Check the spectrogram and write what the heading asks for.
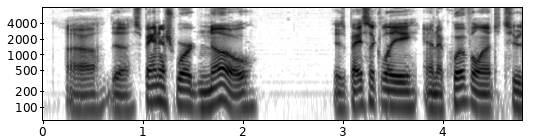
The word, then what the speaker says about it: no: You have that kind of O sound at the end of the word. But in Spanish, it's more dry and short. It's just no.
